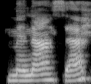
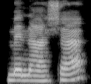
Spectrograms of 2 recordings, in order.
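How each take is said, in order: First: The name is said with an English pronunciation. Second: The name is said with a Hebrew pronunciation. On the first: "in English" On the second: "in the Hebrew pronunciation"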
